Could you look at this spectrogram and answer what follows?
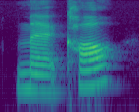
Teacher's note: So the stress is on caw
